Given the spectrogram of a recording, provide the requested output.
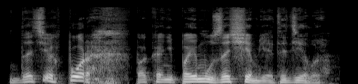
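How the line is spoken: Young man snorting. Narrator (Russian): фыркнул парень

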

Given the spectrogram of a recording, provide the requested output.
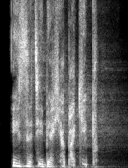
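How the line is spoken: Whisper. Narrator (Russian): прошептал Коннелл

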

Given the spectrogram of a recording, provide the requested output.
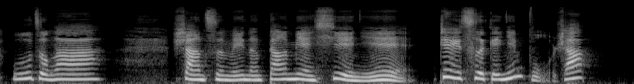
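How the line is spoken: Polite, laughing. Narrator (Chinese): 对方还是那么客客气气地笑着

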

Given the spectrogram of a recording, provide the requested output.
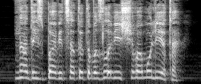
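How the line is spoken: Angry shout. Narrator (Russian): в сердцах выкрикнула Надя

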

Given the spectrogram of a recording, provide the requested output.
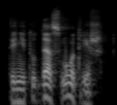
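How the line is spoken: Whispered. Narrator (Russian): шепнул Жеглов

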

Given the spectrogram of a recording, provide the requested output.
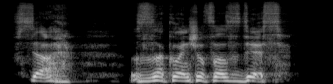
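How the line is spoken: Rasped. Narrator (Russian): прохрипел Кристофер

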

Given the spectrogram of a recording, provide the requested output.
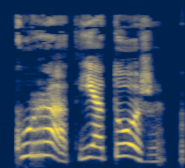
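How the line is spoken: Exclamation. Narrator (Russian): воскликнул Густав

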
